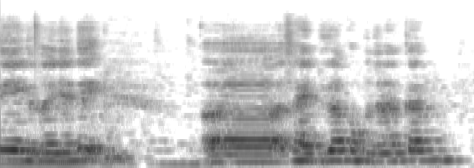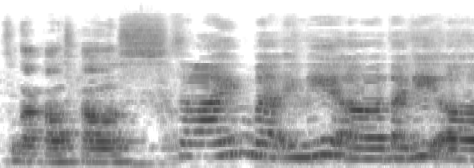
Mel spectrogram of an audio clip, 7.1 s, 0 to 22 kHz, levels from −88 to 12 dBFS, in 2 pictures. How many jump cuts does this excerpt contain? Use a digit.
1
